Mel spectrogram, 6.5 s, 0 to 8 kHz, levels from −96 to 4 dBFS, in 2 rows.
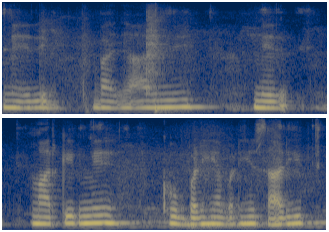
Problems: constant background noise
